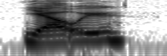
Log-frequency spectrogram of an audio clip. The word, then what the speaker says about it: Yowie: Is that how it's pronounced? Yowie? – From what I've seen, yeah.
